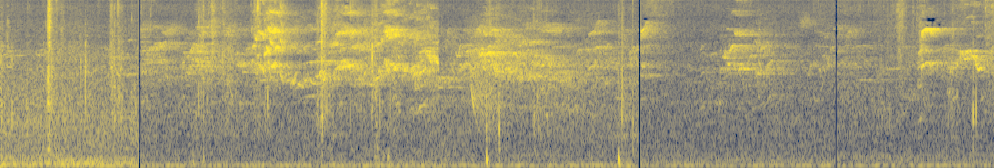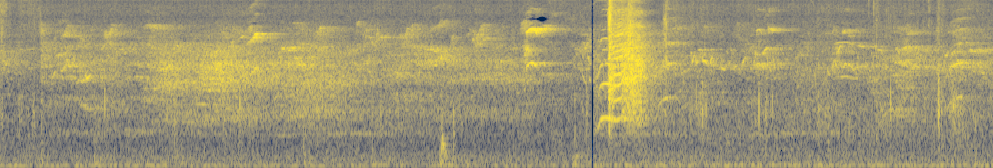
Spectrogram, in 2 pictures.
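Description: Wild birds chirping and calling on and off in forest bush, over a steady low background rumble. A brief, louder burst of sound comes near the end.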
